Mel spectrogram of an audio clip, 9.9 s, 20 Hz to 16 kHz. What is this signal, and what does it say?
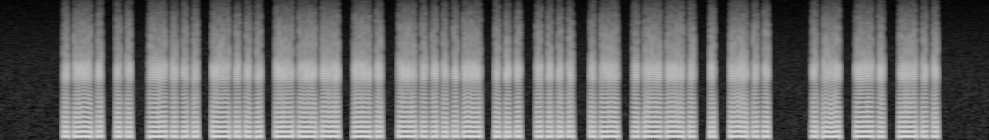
Morse code, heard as a buzzer, hand-sent with a paddle, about 23 wpm. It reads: RIBBON-SHAPED AND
